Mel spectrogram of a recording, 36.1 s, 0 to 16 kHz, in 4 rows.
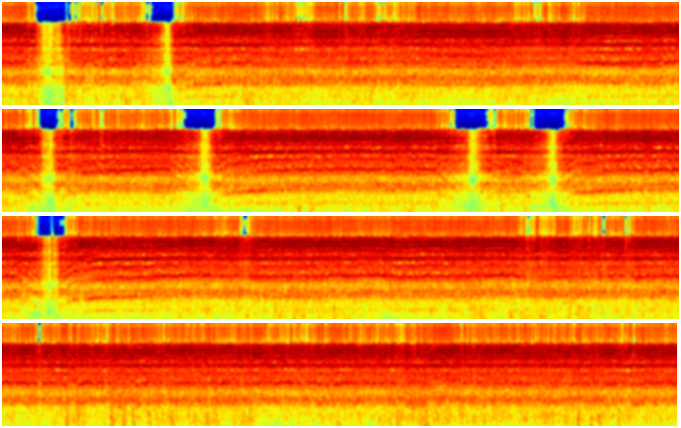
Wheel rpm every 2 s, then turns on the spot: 150, 160, 220, 220, 190, 150, 190, 140, 110, 130, 220, 220, 220, 230, 230, 230, 240, 230.
none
